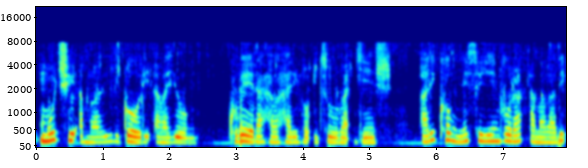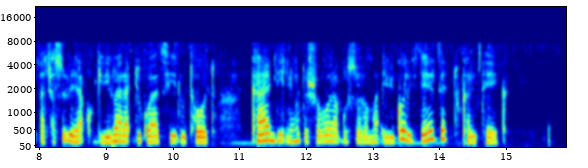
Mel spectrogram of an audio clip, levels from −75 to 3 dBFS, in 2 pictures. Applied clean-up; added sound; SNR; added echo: neural mask model Resemble Enhance denoiser.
